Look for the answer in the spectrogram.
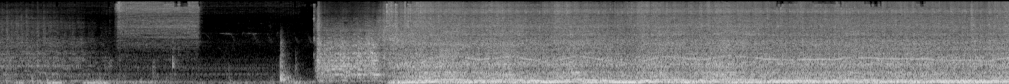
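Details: '75 Plymouth Roadrunner engine before rebuild, just after carb fire, choke questioned: catches after a few cranks, then a lumpy idle with pitch hunting up and down, backfires on throttle; rough running, owners suspect rings and/or valves.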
